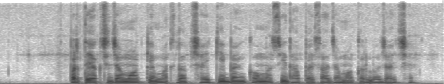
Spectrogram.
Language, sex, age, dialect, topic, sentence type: Maithili, male, 31-35, Angika, banking, statement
